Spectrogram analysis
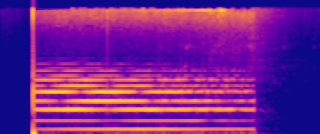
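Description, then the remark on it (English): A single loud, ringing gong-like tone strikes sharply and holds steady with bright overtones for nearly two seconds before cutting off abruptly, heard alone with no voices. “And we no longer have to respond to the gong.”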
